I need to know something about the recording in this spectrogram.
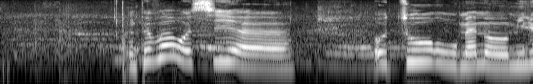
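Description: A woman shouts loudly nearby.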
